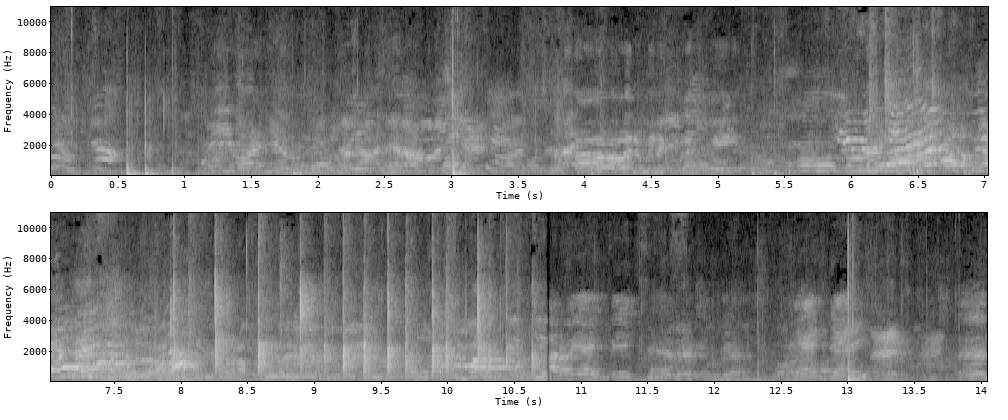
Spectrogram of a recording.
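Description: A football thuds as children kick it on grass.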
